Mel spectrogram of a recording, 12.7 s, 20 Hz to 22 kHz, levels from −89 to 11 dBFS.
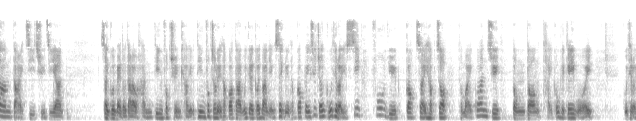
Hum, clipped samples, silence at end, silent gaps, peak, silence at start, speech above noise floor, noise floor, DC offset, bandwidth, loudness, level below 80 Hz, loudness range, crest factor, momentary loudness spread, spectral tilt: none; under 0.1%; 0 s; none; -16 dBFS; 0 s; 36 dB; -70 dBFS; under 0.1%; 11.5 kHz; -35 LUFS; -78 dBFS; 2 LU; 20 dB; 9 LU; -5.5 dB/octave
